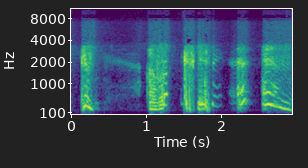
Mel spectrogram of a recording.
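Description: Rough throat clearing thick with morning mucus, heard as a series of short, phlegmy, gravelly bursts separated by brief pauses, fairly loud and with no talk around them.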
